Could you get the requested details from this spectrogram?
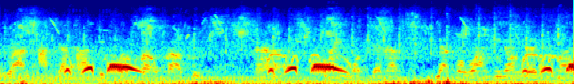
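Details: Spotted dove kept as a trapping decoy, calling against wild doves. It coos three phrases, each a pair of short notes then a longer downward-curving coo, with a man talking in the background.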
